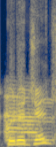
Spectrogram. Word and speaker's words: Buttigieg: Buttigieg, am I pronouncing that right? – Pete Buttigieg, um, yeah.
